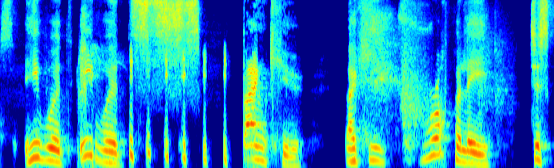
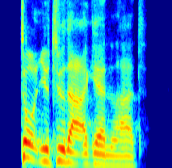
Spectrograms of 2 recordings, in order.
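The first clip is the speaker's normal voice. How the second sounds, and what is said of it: Put-on Scottish accent. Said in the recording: “I don't know why he's Scottish all of a sudden. I can't do a Sheffield accent”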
